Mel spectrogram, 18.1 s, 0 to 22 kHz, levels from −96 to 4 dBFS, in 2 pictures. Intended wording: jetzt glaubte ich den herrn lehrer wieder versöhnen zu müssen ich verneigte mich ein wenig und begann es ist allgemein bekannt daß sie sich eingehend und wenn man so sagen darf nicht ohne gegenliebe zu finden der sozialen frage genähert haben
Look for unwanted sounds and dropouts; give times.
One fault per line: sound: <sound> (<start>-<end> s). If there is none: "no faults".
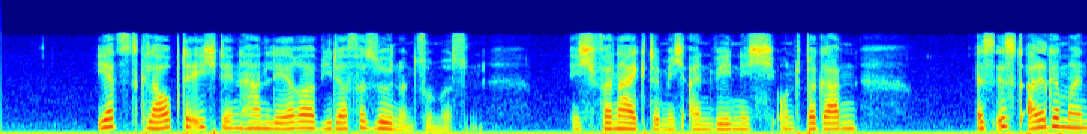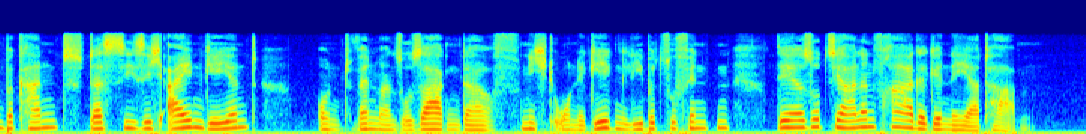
no faults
